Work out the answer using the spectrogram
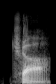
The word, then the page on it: cha: American English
